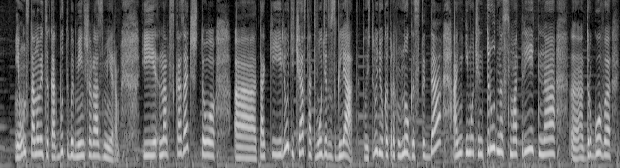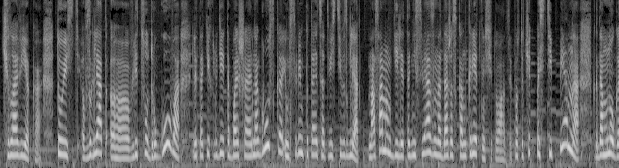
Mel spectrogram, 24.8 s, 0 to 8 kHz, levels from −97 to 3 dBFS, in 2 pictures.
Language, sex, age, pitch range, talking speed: Russian, female, 20-39, 215-270 Hz, 165 wpm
